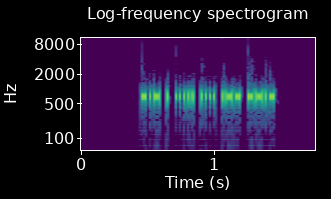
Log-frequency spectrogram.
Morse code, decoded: KE5HWQ

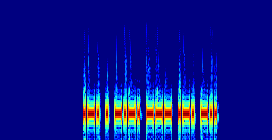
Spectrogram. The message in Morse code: RECORD

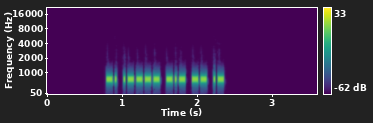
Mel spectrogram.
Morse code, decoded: N1KMA

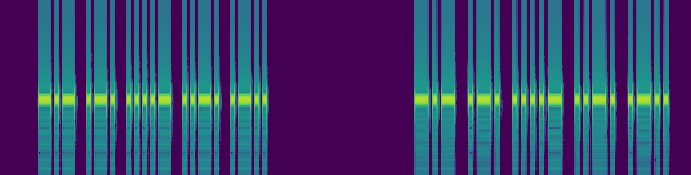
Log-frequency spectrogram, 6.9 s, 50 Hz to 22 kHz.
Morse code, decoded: KR4FL KR4FL

